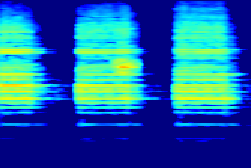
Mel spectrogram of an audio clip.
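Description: Countdown alarm marking the end of a five-minute timed round: three identical shrill electronic beeps in an even on-off rhythm, clear and alone with no talk.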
